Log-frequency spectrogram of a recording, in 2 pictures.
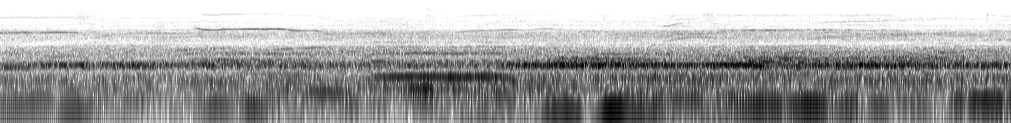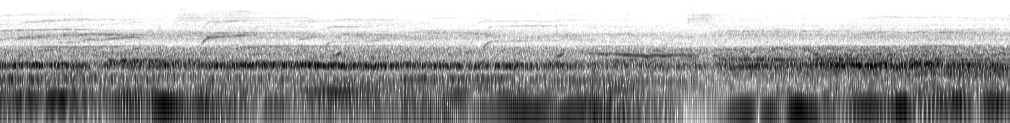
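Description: A huge stadium crowd boos loudly and continuously during the national anthem, God Save the Queen, a dense roar laced with shrill whistles that barely lets up, dipping briefly near the end before surging back.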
